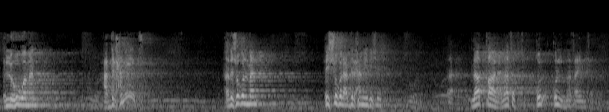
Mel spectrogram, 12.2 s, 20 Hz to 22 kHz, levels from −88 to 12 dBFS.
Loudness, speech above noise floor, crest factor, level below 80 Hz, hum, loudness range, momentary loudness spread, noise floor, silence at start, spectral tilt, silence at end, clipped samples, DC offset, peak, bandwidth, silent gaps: -28 LUFS; 26 dB; 20 dB; -60 dBFS; none; 5 LU; 23 LU; -53 dBFS; 0 s; -3 dB/octave; 0 s; under 0.1%; under 0.1%; -10 dBFS; 8 kHz; none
